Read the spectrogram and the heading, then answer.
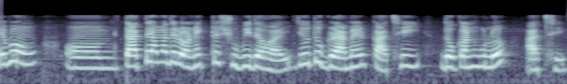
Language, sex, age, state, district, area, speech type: Bengali, female, 30-45, West Bengal, South 24 Parganas, rural, spontaneous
